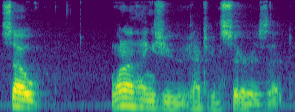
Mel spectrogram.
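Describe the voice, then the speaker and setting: A man giving a casual, rambling screen-share walkthrough of study software, often correcting himself mid-sentence. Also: mid-range voice, expressive, brisk, husky. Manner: rambling, self-correcting, conversational. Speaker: vlogger reviewing software.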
